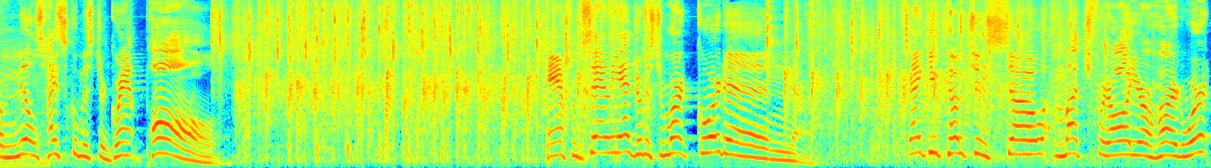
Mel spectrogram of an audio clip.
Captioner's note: applause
